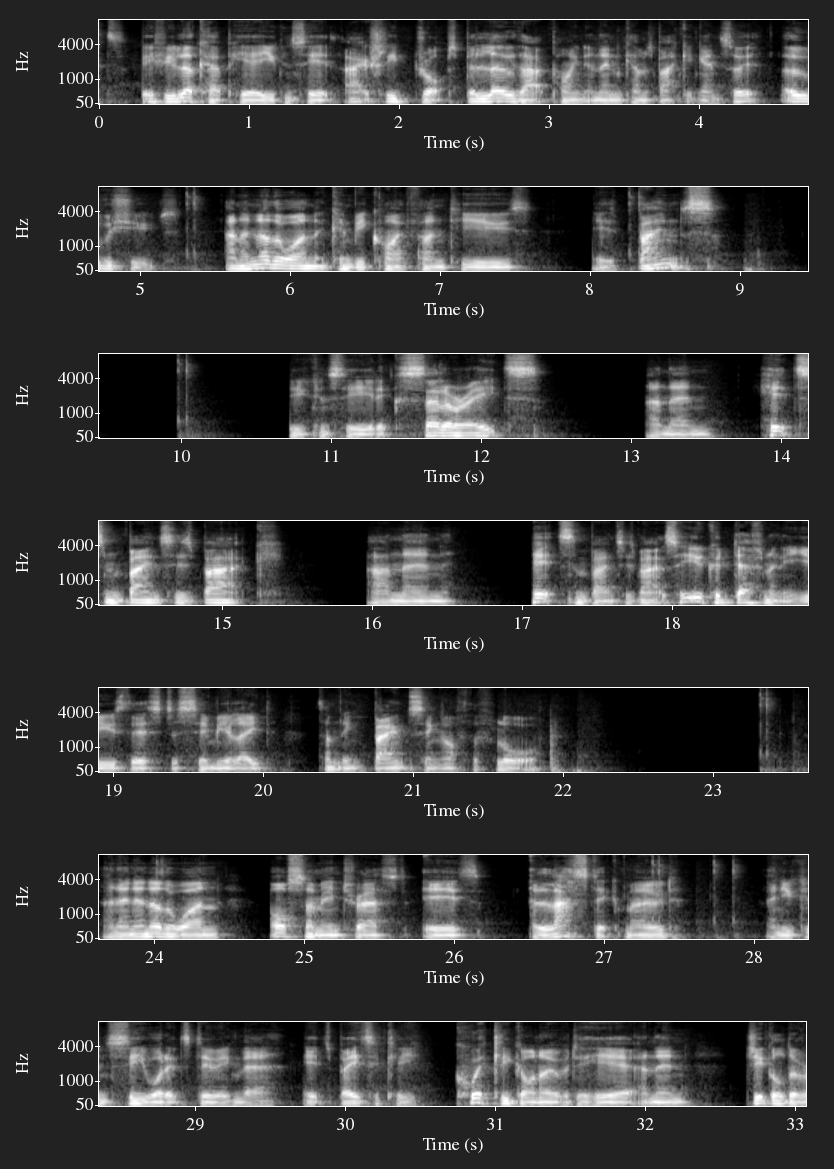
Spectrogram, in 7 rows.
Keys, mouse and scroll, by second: 5.3 click, 8.2 click, 23.3 click, 27.3 click.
